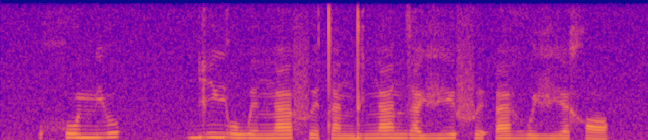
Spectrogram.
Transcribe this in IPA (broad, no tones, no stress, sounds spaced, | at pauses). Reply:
x o mʲ o | ɡ i j o w e ŋ æ f e t æ n d i ŋ æ n z æ vʲ e f e ʔ æ ɦ u vʲ æ x ɒ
